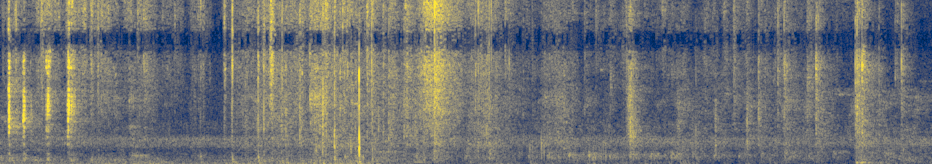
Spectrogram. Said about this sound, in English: now it's time to feed the lambs and give them a mad half hour running around in the barn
